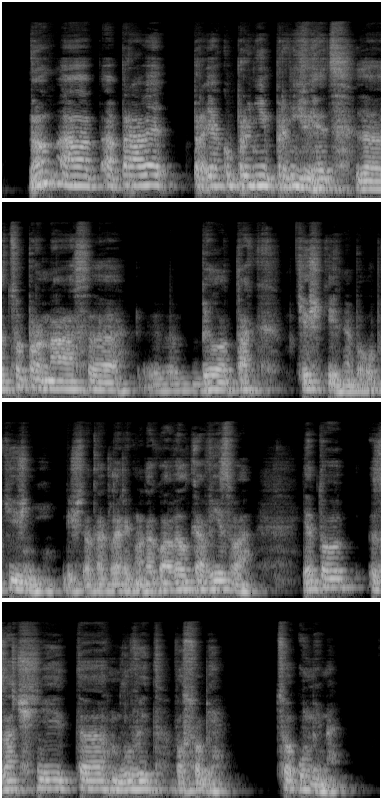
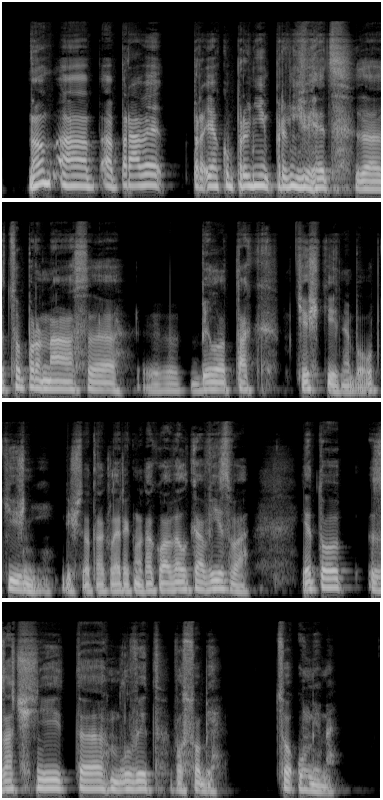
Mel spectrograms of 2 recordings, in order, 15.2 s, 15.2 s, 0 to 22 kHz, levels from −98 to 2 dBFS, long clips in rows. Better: second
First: off-mic speech; far // room echo; very slight; dies away in 0.2 s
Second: none

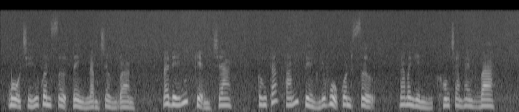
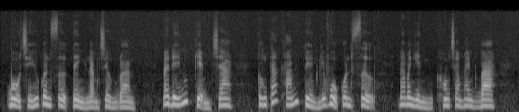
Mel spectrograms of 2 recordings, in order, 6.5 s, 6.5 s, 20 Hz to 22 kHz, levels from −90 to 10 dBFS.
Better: second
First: hiss; loud; throughout; 9 dB below the speech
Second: hiss; faint; throughout; 25 dB below the speech

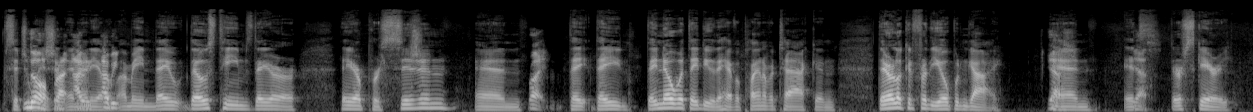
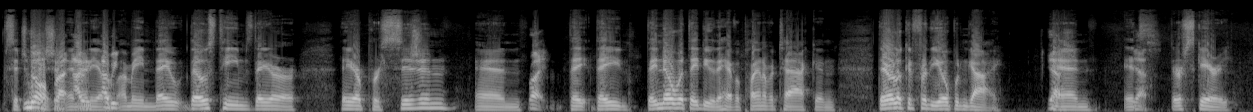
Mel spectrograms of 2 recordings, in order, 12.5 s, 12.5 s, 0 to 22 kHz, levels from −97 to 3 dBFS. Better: first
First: none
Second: distortion; slight; 3% of the sound clipped

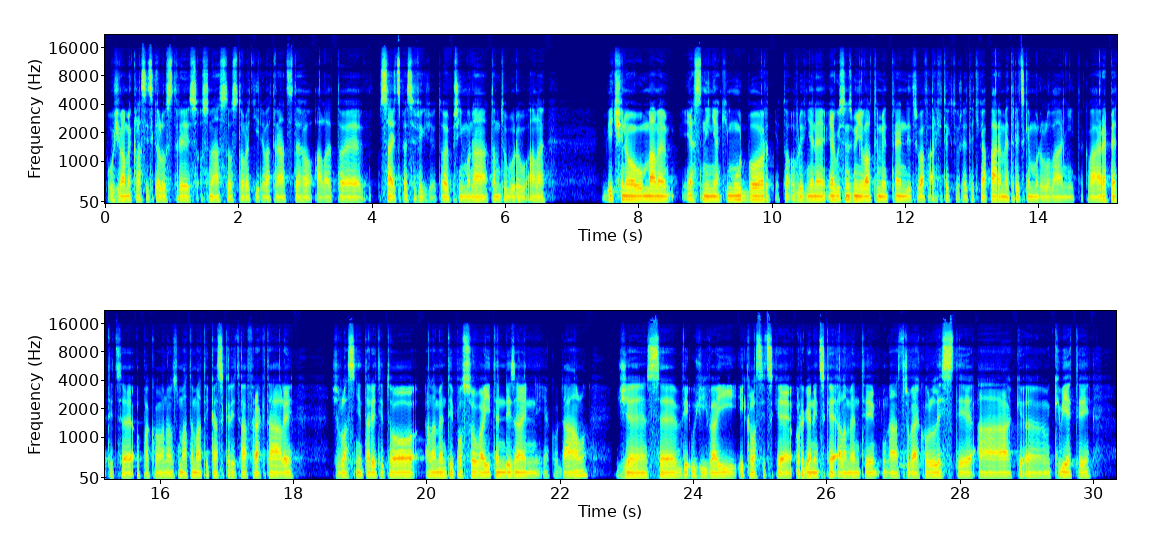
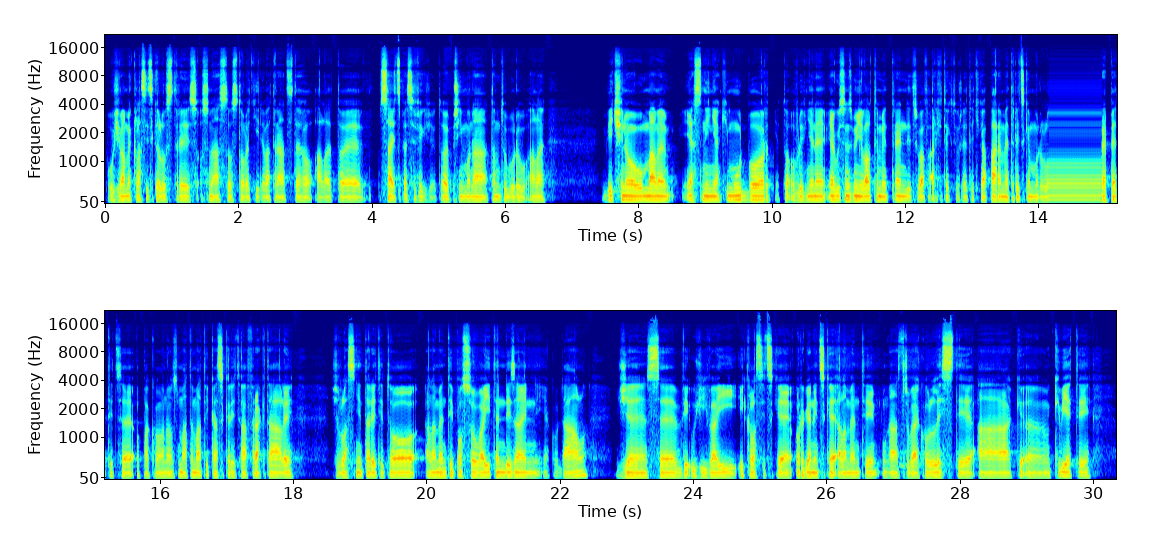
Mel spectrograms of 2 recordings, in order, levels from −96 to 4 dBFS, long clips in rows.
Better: first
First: none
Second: audio freezing; at 14 s for 1 s

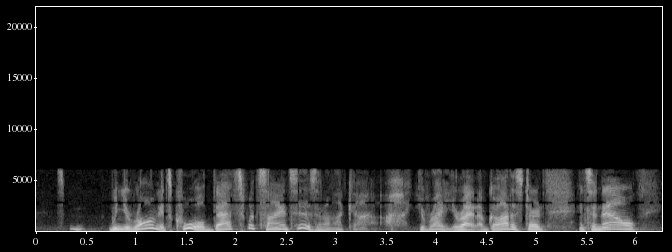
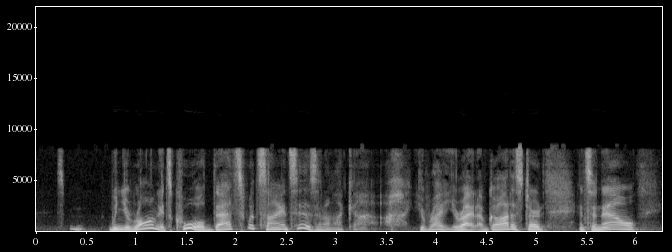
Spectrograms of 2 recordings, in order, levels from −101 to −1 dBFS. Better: second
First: garbled, watery; badly; nothing above 6 kHz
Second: garbled, watery; slightly; nothing above 8 kHz

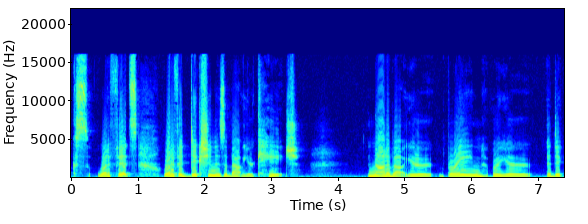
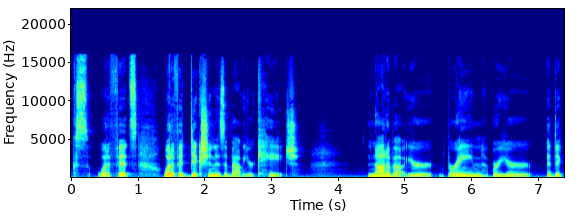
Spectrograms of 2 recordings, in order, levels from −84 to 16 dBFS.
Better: second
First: distortion; heavy; 6 dB below the speech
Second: none

